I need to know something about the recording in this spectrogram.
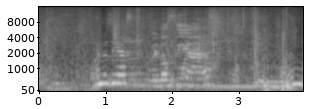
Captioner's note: speaking in Spanish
